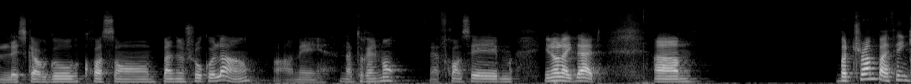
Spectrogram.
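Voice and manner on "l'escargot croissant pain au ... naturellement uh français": mock French patter with French accent; lightly hammed-up French speaker; Macron. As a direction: mumble French words in a loose French accent. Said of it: "when Macron talks".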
